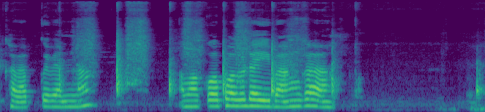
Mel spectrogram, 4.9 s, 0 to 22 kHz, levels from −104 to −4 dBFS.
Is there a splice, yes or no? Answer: no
